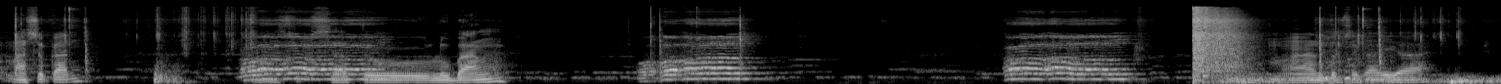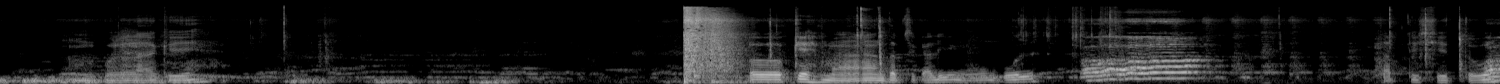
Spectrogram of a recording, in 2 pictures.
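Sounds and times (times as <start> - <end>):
person singing wavering phrase: 2.4 - 4.4
air rifle shot: 12.0 - 12.7, 21.8 - 22.6.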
